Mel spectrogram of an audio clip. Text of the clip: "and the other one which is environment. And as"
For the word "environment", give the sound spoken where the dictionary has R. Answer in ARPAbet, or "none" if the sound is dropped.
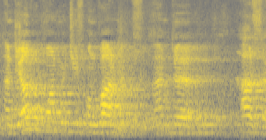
none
